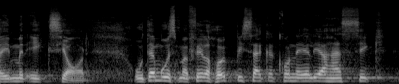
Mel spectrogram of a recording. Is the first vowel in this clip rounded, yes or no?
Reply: no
